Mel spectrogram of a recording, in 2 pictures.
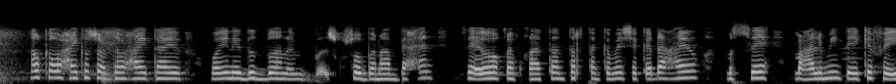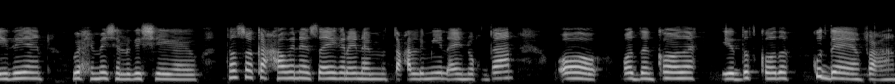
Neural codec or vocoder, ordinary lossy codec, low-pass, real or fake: none; none; 7.2 kHz; real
